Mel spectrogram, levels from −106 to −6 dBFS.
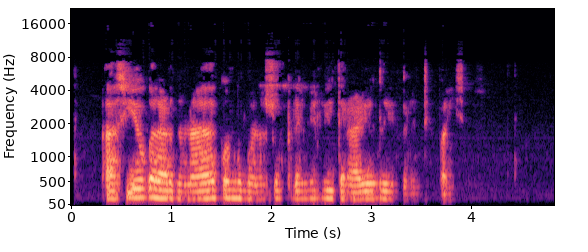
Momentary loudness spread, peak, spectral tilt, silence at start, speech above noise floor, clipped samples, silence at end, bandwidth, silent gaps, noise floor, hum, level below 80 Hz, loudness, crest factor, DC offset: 15 LU; -6 dBFS; -6 dB/octave; 0.3 s; 44 dB; under 0.1%; 0.9 s; 8 kHz; none; -67 dBFS; none; -68 dBFS; -23 LUFS; 18 dB; under 0.1%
